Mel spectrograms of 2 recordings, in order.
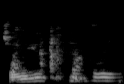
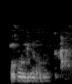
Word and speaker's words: Holyoke: How do you pronounce the college that you went to? Is it Joliet? Holyoke.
